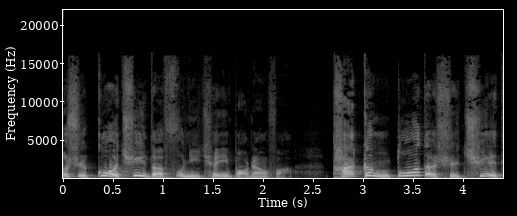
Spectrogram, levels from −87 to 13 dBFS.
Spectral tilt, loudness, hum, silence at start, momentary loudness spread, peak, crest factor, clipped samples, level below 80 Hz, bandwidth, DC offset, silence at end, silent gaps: -6 dB/octave; -19 LUFS; none; 0 s; 12 LU; -2 dBFS; 16 dB; under 0.1%; -56 dBFS; 16 kHz; under 0.1%; 0 s; none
